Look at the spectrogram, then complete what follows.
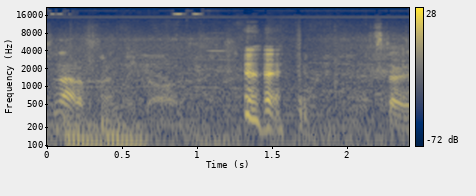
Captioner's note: laughs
